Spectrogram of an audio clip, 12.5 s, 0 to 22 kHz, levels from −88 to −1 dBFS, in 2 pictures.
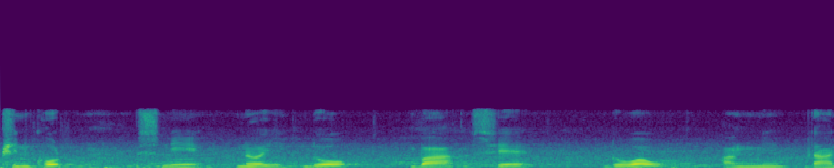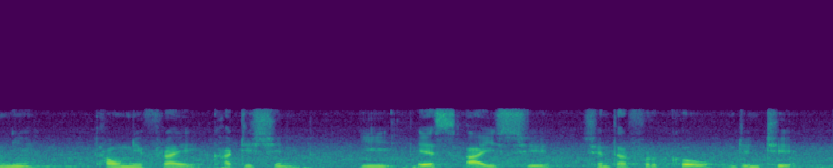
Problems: none marked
